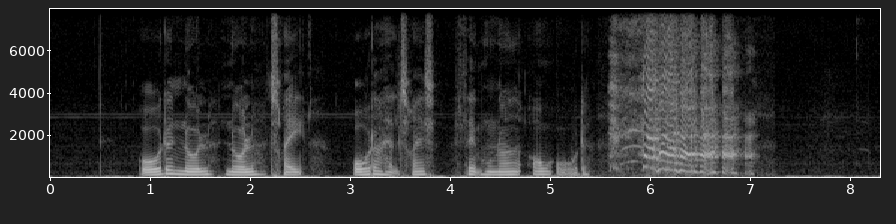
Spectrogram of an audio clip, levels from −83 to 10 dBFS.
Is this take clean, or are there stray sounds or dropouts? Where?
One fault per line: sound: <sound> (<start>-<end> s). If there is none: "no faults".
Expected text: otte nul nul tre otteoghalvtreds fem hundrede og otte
sound: laugh (5.6-7.1 s)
